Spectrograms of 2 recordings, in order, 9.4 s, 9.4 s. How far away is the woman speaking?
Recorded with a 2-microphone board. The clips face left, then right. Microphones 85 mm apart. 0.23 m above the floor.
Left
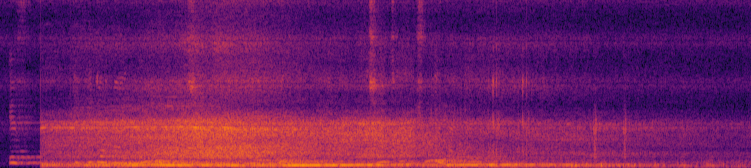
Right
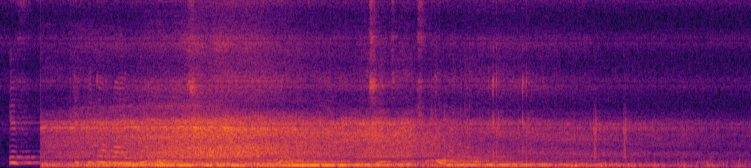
About 2.5 m.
